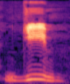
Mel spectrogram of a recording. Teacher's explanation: huruf jim, ar-rajim, jim, ini termasuk huruf syiddah. Dia keluar dari tengah-tengah lidah. Jim, tidak boleh ada angin yang keluar juga.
